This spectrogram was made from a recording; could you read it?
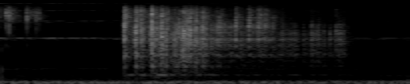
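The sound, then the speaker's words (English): Three dice, two positive and one negative, clatter and tumble across a hard surface for about a second, a bright rattle of quick clicks that settles and stops, with a low steady hum underneath and no talking. “So you're going to do two positive dice, one negative dice.”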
